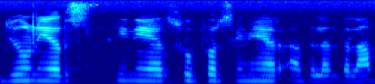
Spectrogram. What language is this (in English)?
Tamil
